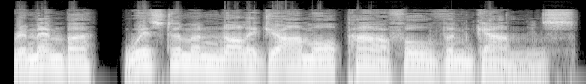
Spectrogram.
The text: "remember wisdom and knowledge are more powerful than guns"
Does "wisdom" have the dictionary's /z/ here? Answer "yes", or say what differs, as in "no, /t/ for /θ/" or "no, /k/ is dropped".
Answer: yes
